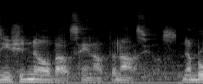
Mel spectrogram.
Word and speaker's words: Athanasios: In English, the word is pronounced Athanasios. My friends asked me why I went with Athanasios instead of Athanasius.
